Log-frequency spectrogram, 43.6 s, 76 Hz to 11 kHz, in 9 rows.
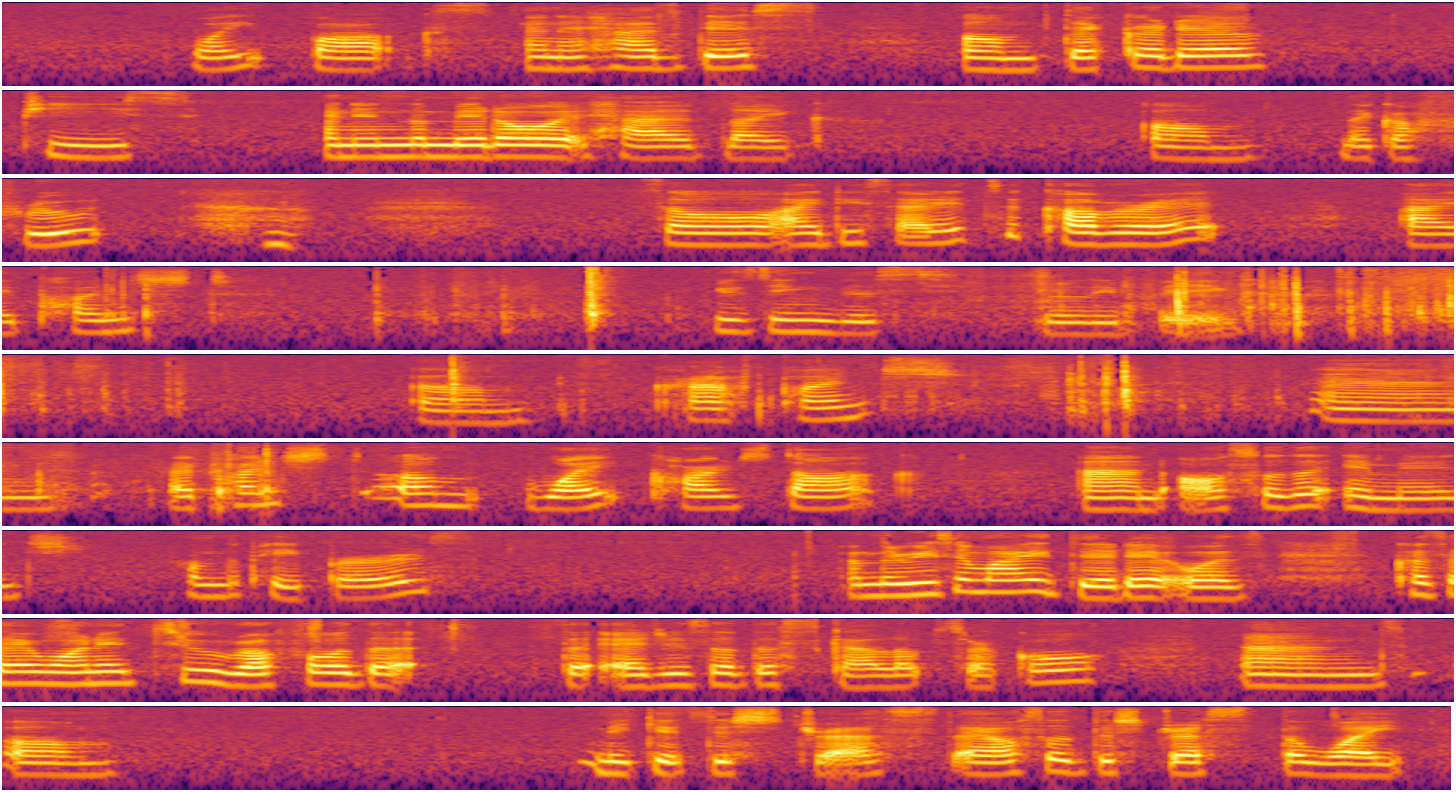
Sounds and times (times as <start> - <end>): Speech: 0.6 - 4.3, 4.9 - 7.6, 8.6 - 10.0, 11.8 - 13.8, 14.4 - 15.4, 16.9 - 18.8, 20.7 - 22.6, 23.7 - 30.6, 31.8 - 39.2, 40.7 - 43.4.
